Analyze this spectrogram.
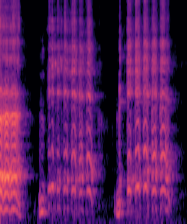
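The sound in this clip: A human voice imitates goats bleating, producing two long, quavering, tremulous bleats separated by a short pause, fairly loud and alone.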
